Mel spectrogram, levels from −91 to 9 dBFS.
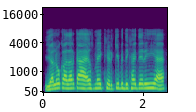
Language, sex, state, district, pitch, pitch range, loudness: Hindi, male, Jharkhand, Garhwa, 200 Hz, 195-205 Hz, -9 LUFS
